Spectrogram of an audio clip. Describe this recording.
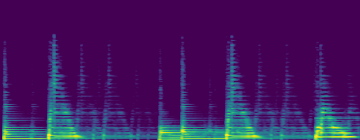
guitar, bass, loops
